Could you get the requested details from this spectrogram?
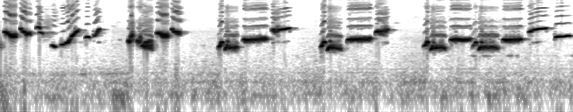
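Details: Gacor White-rumped shama singing, meant to prompt replies and tutor captive birds: rich whistled phrases with rapid slurred trills and upward sweeps, bursts repeated after brief silences.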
